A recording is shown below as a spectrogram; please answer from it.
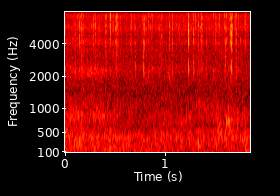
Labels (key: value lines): label: ambient
recorder: HydroMoth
